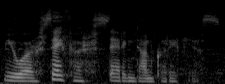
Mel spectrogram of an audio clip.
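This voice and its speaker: A woman's voice: low-pitched, normal speed, a bit bright, slight background noise. An actress playing a shrewd, poised woman diplomat in a video game, speaking precisely, formally and earnestly. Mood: urgent warning.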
